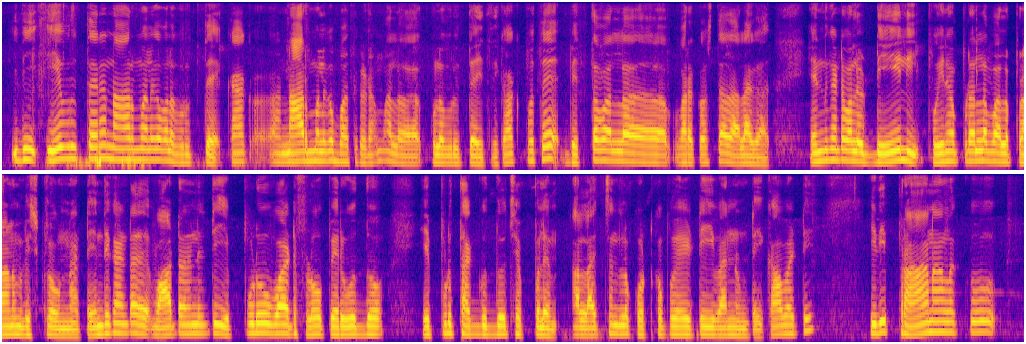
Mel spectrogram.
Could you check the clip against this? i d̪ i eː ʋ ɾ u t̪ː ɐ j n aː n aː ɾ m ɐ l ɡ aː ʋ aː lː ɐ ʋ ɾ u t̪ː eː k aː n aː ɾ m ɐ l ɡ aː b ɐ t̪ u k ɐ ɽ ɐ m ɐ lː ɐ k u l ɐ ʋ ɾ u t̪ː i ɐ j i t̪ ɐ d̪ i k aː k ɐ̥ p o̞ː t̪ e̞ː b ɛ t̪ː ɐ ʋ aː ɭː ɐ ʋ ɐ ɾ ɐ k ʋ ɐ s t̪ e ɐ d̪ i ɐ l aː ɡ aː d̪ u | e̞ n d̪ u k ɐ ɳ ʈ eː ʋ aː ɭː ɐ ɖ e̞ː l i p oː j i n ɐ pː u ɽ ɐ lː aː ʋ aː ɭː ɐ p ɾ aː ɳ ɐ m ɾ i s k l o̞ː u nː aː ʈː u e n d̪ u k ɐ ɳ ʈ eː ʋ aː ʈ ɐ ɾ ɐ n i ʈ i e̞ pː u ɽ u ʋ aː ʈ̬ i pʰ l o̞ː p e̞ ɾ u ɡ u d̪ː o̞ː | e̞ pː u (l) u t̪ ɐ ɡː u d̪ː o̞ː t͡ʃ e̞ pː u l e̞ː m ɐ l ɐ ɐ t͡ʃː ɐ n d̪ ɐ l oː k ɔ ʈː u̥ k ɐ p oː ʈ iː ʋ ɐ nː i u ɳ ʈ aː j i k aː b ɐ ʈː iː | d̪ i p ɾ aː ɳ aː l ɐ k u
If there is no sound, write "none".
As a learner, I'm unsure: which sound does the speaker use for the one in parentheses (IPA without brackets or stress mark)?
ɽ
